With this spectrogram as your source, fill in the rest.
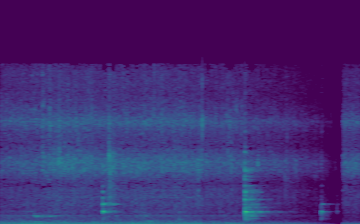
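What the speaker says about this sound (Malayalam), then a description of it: "നന്നായിട്ടൊന്ന് വഴറ്റി കൊടുക്കാം ഇനി ഇതിലേക്ക് ഉള്ളി ഇട്ട് കൊടുക്കാം" Onions sautéing in a pan for Kerala-style prawn roast, a soft, steady sizzle with a few clinking spatula strokes and a brief gap near the end; fairly faint, no talking.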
